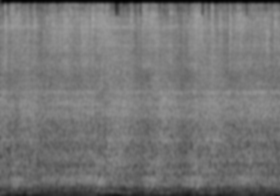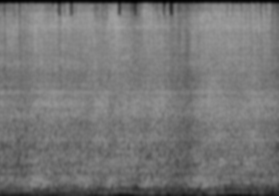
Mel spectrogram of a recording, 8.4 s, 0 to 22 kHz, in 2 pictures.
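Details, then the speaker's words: 1986 Yamaha YZ125 two-stroke barn-find dirt bike, previously bogging with no power, after fix: fired right up, crisp note revving up and settling cleanly without bog or misfire, not smoking excessively; normal running. "That sounds pretty good. not bad. Fired right up. Sweet. This thing's running good."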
